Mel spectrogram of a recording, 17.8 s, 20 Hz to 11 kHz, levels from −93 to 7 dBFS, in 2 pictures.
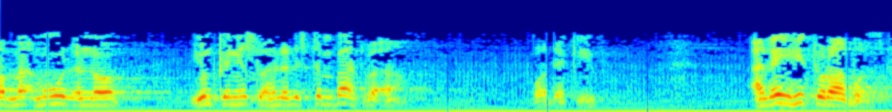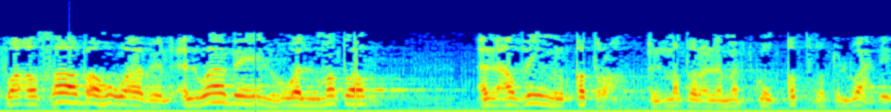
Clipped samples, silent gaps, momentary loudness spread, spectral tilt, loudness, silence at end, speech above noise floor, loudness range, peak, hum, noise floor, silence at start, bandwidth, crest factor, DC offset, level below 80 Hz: under 0.1%; none; 17 LU; -9.5 dB/octave; -18 LUFS; 0 s; 29 dB; 13 LU; 0 dBFS; none; -47 dBFS; 0 s; 4.8 kHz; 20 dB; 2%; -54 dBFS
